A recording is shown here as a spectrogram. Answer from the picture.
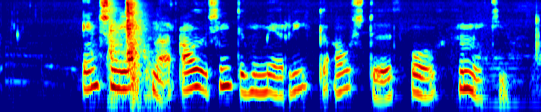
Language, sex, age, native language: Icelandic, male, 12, Icelandic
